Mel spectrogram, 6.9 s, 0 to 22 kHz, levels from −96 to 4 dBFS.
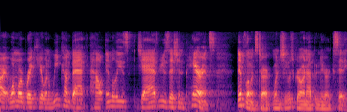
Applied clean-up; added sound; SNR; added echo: neural separator model SepFormer DNS4.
